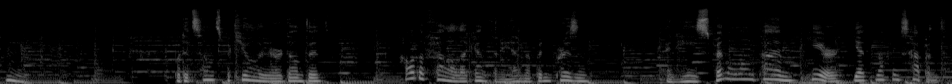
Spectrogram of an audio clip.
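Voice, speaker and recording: A man plays a gossipy convict from a game story, rambling in folksy slang. His pitch swings widely as he talks, confiding like an old hand of the cellblock, with music underneath. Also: lively intonation, normal speed, pauses often, natural voice. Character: chatty folksy male prison convict spinning gossip.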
